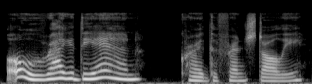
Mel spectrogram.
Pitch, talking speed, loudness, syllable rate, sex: 225 Hz, 135 wpm, -16 LUFS, 3.8 syllables/s, female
